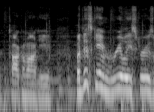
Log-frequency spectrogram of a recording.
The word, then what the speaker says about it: Takamaki: calling her talking monkey I keep trying not to call her two comma K because like the game calls her two comma key and like I don't like that pronunciation it's not very indicative of like the proper pronunciation so I'm gonna call her taka Maki but this game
